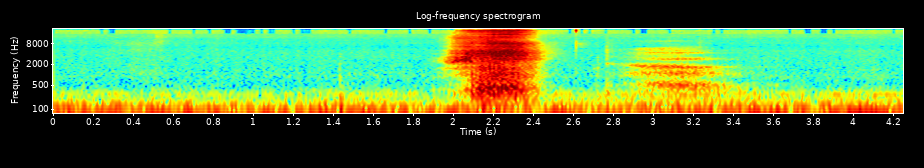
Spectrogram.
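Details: Person with repeated sneezing since equine therapy at a ranch, suspected allergy, just started newly prescribed allergy medication: a single forceful sneeze followed by a breathy exhale; sneeze.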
